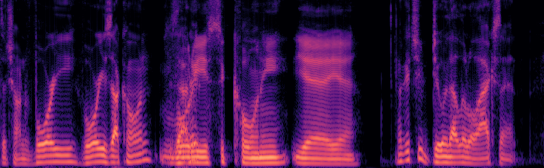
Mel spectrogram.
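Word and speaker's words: воры в законе: I think, how do you pronounce it, Sean? Vory Zakon? Vory Zakoni.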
